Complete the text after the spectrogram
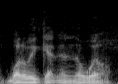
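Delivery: fast, blunt follow-up; deadpan quick question. Retold or imitated. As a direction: drop it fast and straight. Punchline after fake sympathy.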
